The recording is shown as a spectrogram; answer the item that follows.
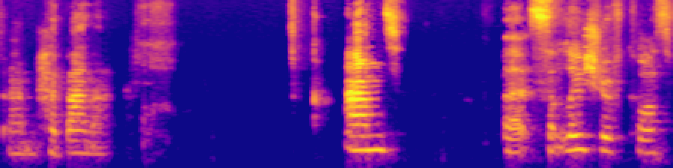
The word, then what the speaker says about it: Habana: Cuba, and I know Queenslanders pronounce it Habana, but nonetheless, that is, it was named after the capital of Cuba, obviously Havana. The B is the original Spanish spelling. Originally, it was pronounced Habana.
